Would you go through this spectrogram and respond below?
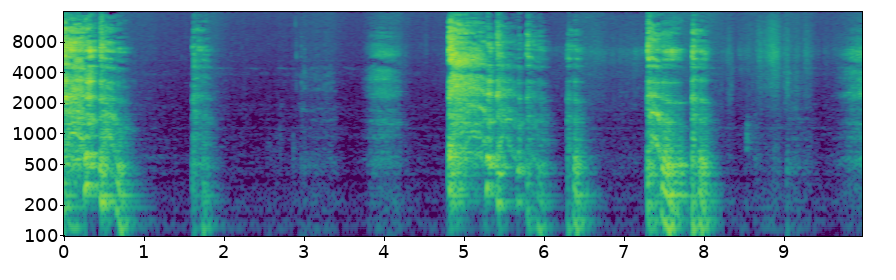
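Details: Morning bathroom coughing session after bronchitis, clearing remaining phlegm: bursts of harsh, dry coughing with throat clearing and retching-like gagging between brief pauses; dry lingering post-bronchitis cough with gagging.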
